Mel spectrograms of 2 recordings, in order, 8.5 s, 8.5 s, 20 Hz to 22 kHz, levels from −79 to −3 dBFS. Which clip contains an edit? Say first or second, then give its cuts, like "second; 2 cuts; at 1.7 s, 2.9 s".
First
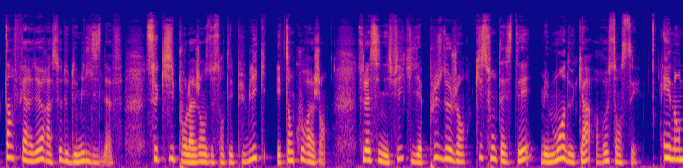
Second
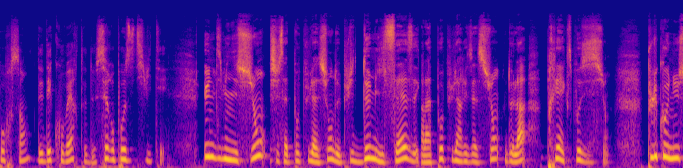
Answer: second; 3 cuts; at 3.4 s, 5.3 s, 6.8 s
